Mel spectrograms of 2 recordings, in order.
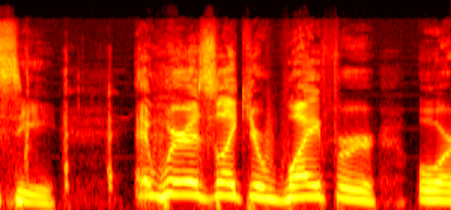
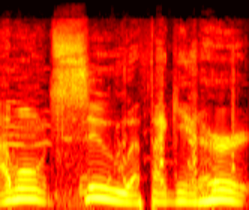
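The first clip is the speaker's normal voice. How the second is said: ordinary delivery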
